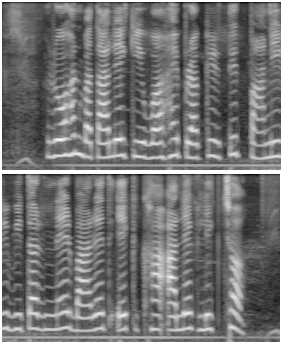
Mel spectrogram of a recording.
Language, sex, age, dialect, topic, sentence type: Magahi, female, 25-30, Northeastern/Surjapuri, agriculture, statement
